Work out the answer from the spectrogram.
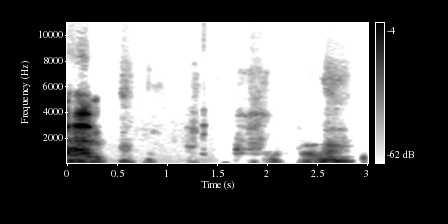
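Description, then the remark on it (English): Dogs whimper and yip in a scuffle, starting with a loud, high whine followed by several shorter, fainter yips and whines scattered across the few seconds. “They're like fighting right can now. Can you hear them?”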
